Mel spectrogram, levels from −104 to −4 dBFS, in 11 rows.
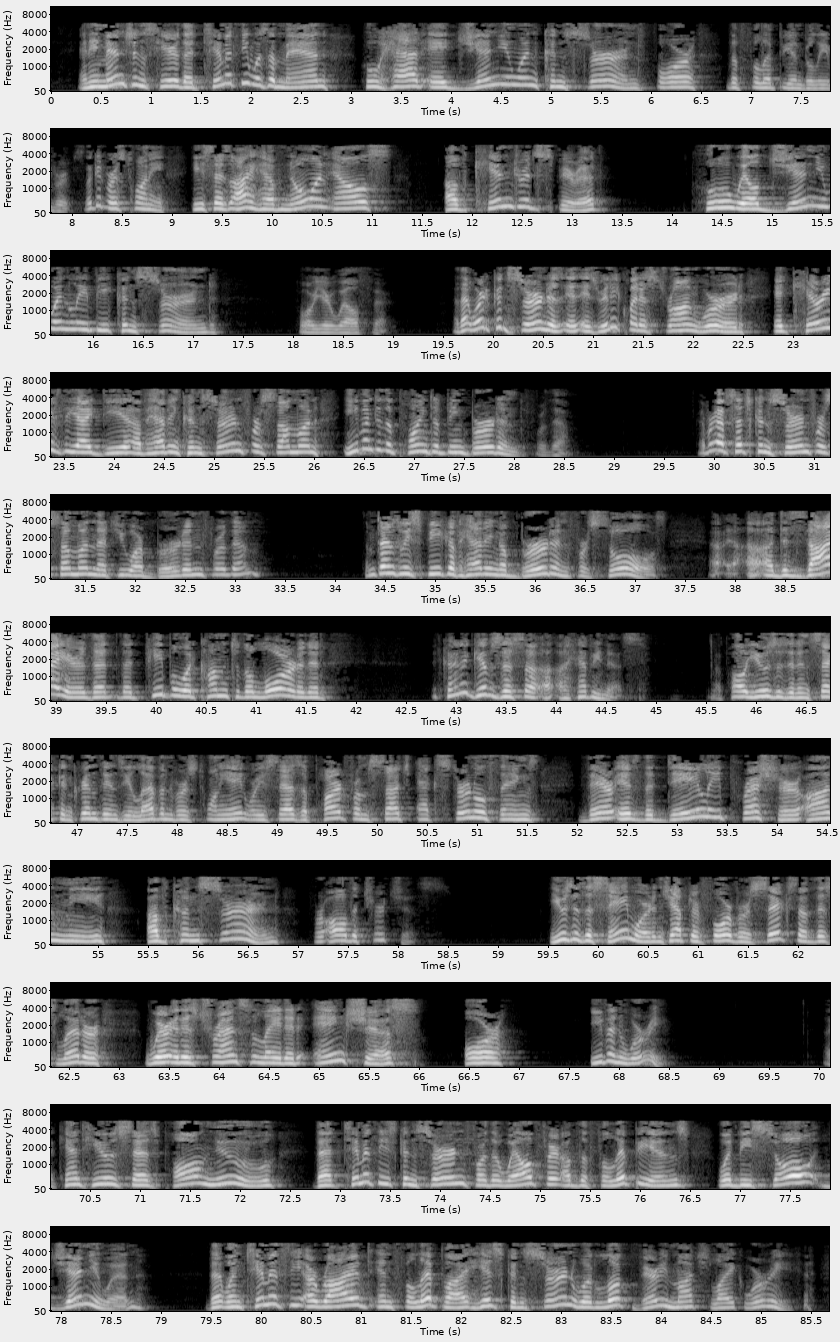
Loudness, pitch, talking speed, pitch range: -28 LUFS, 205 Hz, 135 wpm, 185-230 Hz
